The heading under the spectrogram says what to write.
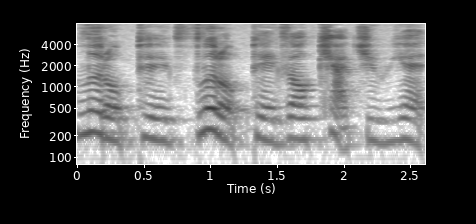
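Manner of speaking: low, muttered, threatening wolf voice. Narrator reading a story, the fooled wolf creeping away; wolf muttering to himself. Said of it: "he crept away muttering to himself".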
